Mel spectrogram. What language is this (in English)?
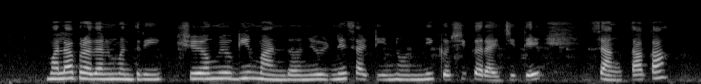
Marathi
